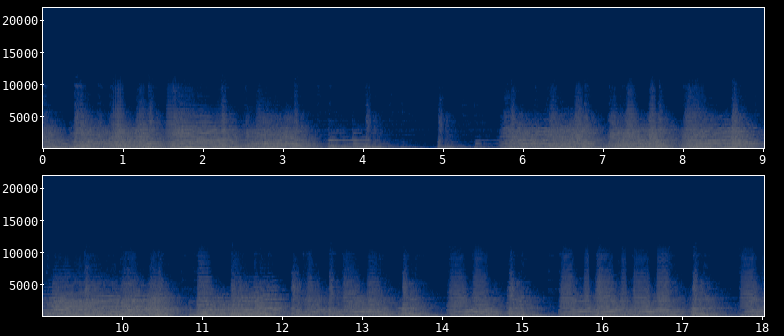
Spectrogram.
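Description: A student jazz big band playing: saxophones, trumpets and trombones over piano and upright bass, with a brief thinning of the sound about four seconds in.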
